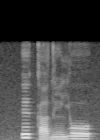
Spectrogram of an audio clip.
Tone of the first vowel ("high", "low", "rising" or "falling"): high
